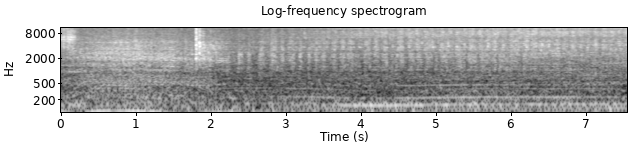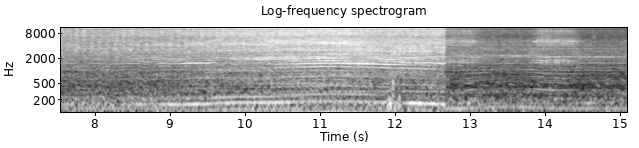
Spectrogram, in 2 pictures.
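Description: BMW E92 M3's 4.0-litre S65 V8 running at a steady idle with freshly replaced rod bearings; the engine sound cuts off abruptly about twelve and a half seconds in.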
